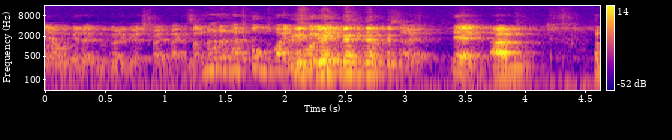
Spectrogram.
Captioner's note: laughs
